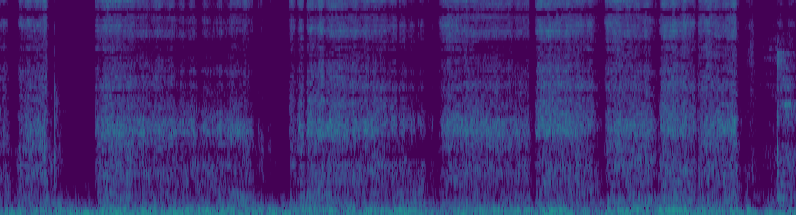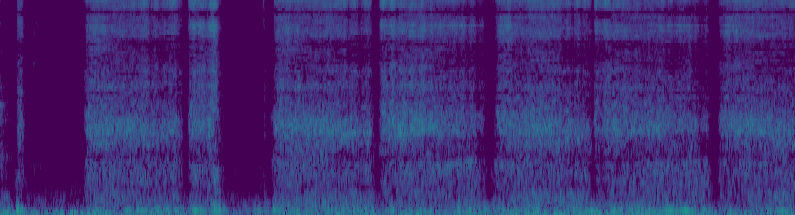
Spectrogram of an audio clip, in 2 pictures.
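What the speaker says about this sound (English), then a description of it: "sound of a Sharpie on the paper" Sharpie marker scratching and rubbing across paper, a faint continuous close-up squeaky friction broken by brief pauses as strokes lift and restart.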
